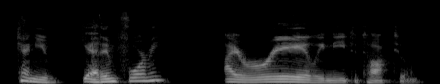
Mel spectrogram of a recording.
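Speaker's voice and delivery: put-on, sultry, sexy, seductive voice. Retelling how a woman asked a man for the manager, imitating a sexy voice. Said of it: "asked in a real sexy voice".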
